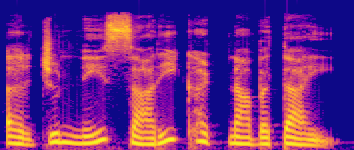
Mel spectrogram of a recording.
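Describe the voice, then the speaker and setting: A woman's voice: lowish voice, lively intonation, a little slow, warm tone, dry recording, studio quality. A woman narrating a scripted moral story in storybook style.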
